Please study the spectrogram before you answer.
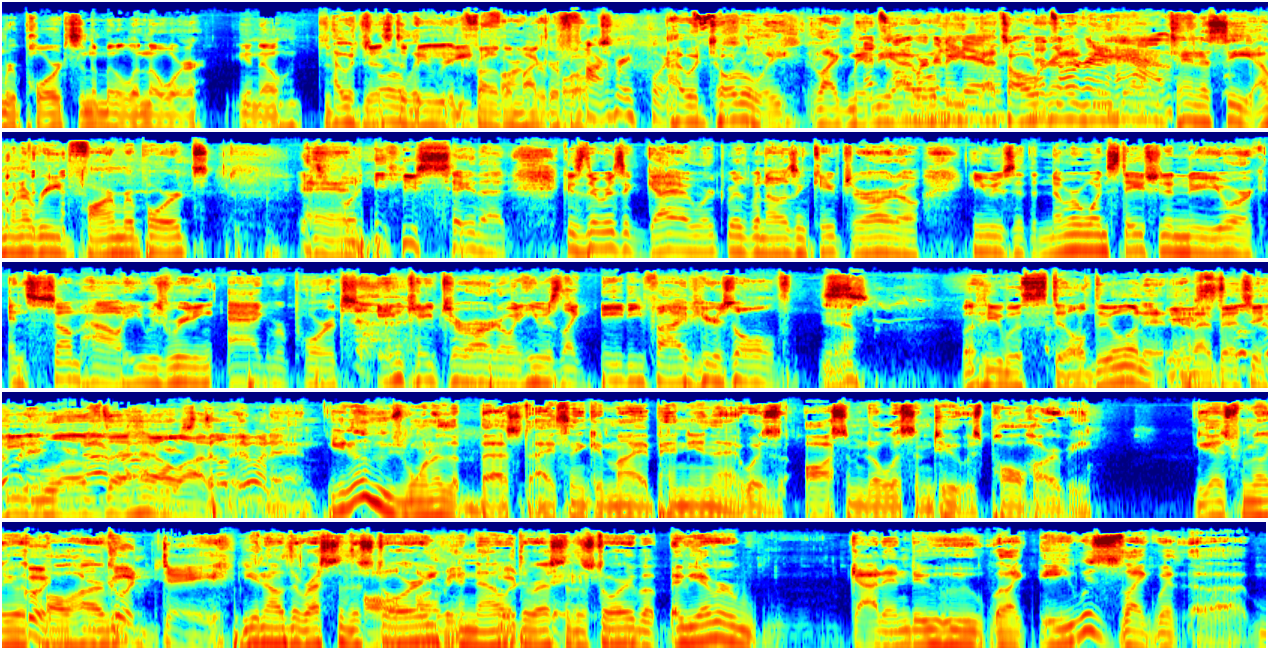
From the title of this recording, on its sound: Live from Pop's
